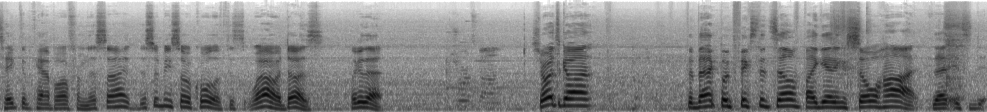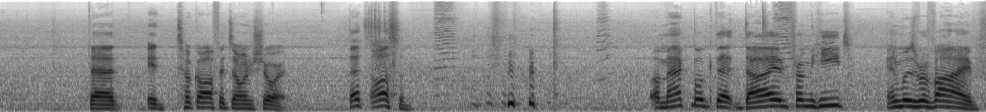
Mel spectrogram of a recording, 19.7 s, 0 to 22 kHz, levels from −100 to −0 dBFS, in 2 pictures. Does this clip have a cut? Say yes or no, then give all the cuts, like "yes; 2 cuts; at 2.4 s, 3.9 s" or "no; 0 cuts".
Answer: no; 0 cuts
